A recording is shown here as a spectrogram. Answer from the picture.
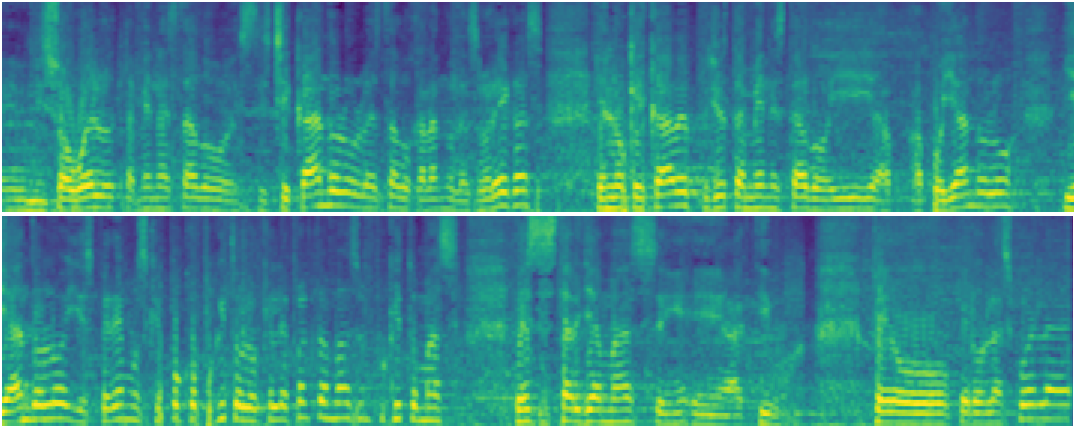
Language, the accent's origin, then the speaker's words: Spanish; Mexico; Entonces, como mexicanos, hay que apoyarnos para que esto siga.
